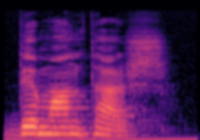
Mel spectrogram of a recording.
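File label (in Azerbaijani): "demontaj", Azerbaijani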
